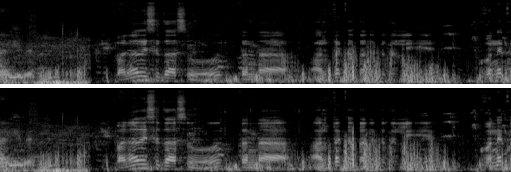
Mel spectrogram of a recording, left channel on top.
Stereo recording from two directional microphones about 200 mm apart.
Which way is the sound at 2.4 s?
20° right (ahead or behind).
